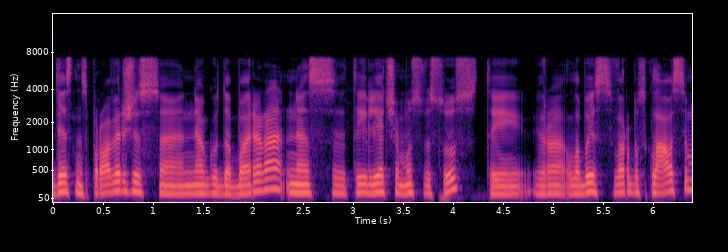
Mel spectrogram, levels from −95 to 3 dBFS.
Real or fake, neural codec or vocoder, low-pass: real; none; 7.2 kHz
